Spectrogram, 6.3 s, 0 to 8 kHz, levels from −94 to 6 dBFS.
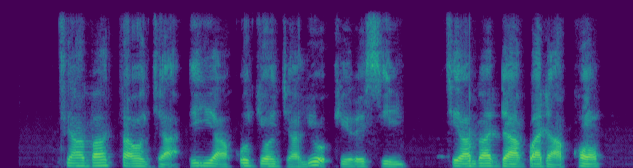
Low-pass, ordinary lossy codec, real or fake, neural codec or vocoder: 7.2 kHz; none; fake; codec, 16 kHz in and 24 kHz out, 1.1 kbps, FireRedTTS-2 codec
